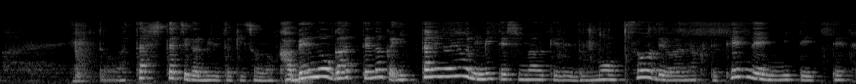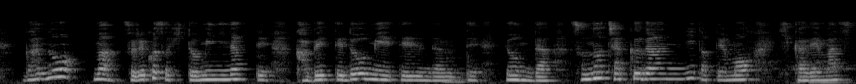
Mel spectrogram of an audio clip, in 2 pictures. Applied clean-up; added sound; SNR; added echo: none; none; none; reverberation time 0.3 s.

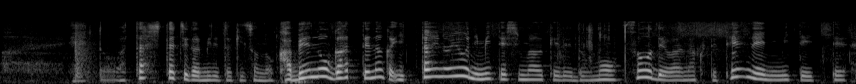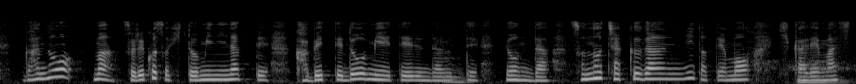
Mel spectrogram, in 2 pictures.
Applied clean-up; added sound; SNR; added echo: none; none; none; none.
